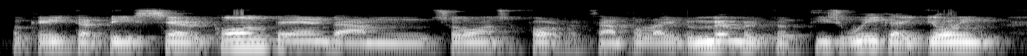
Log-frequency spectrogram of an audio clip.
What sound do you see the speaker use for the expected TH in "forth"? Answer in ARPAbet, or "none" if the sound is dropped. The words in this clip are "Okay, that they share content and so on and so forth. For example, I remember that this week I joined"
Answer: T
